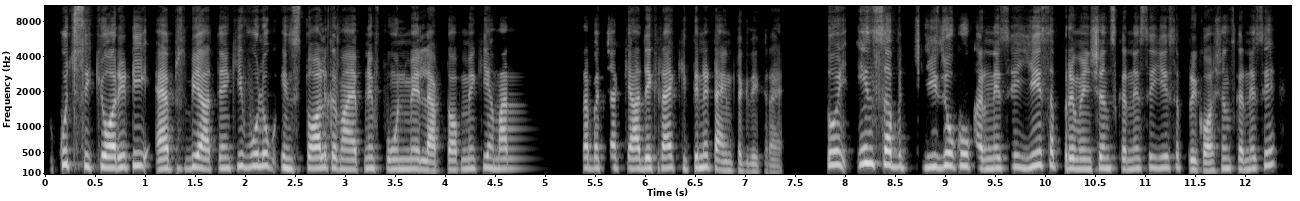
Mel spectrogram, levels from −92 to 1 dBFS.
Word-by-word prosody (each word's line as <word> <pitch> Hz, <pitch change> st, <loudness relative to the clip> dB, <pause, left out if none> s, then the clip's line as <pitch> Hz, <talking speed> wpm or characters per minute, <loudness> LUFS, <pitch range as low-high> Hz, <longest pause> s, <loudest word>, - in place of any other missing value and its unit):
कुछ 275 Hz, 0 st, +1 dB
security 220 Hz, -1 st, +3 dB, 0.2 s
apps 190 Hz, 0 st, +2 dB
भी 220 Hz, +2 st, 0 dB
आते 190 Hz, +2 st, -4 dB
हैं 200 Hz, -, -1 dB
कि 235 Hz, +3 st, -2 dB
वो 240 Hz, -, +3 dB
लोग 240 Hz, -1 st, 0 dB
इंस्टॉल 200 Hz, +1 st, +3 dB
करवाएँ 185 Hz, -4 st, 0 dB
अपने 195 Hz, +3 st, -3 dB
फ़ोन 185 Hz, -2 st, -4 dB
में, 185 Hz, 0 st, +1 dB
लैपटॉप 175 Hz, +1 st, 0 dB
में 190 Hz, +1 st, -3 dB
कि 215 Hz, +4 st, -5 dB
हमारा 190 Hz, +1 st, -5 dB
बच्चा 205 Hz, +1 st, -3 dB
क्या 195 Hz, -1 st, +3 dB
देख 200 Hz, +1 st, +1 dB
रहा 205 Hz, -, +2 dB
है, 210 Hz, -, +3 dB
कितने 210 Hz, +2 st, -1 dB
टाइम 175 Hz, -5 st, -2 dB
तक 150 Hz, -1 st, -8 dB
देख 140 Hz, 0 st, -9 dB
रहा 125 Hz, -, -10 dB
है। 120 Hz, -, -15 dB, 0.4 s
तो 260 Hz, +1 st, +4 dB, 0.3 s
इन 295 Hz, -, +8 dB
सब 265 Hz, -5 st, +3 dB
चीज़ों 225 Hz, +3 st, +2 dB
को 240 Hz, +1 st, +1 dB
करने 200 Hz, +1 st, 0 dB
से 215 Hz, +3 st, -7 dB
ये 220 Hz, +4 st, +2 dB
सब 250 Hz, -1 st, -4 dB
प्रिवेंशन्स 195 Hz, 0 st, 0 dB
करने 190 Hz, 0 st, -4 dB
से, 210 Hz, +2 st, -6 dB
ये 205 Hz, +1 st, -2 dB
सब 210 Hz, 0 st, -9 dB
प्रिकॉशन्स 175 Hz, +3 st, -2 dB
करने 185 Hz, 0 st, -2 dB
से 255 Hz, +6 st, -4 dB
200 Hz, 220 wpm, -24 LUFS, 190-215 Hz, 0.4 s, इन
